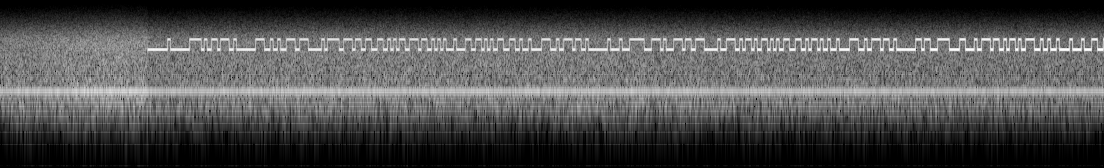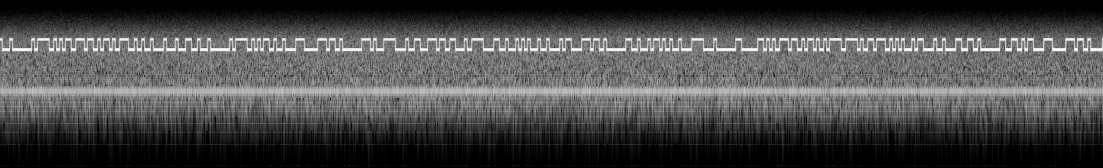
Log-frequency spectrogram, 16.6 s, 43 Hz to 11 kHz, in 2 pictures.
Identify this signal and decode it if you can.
RTTY (45.45 baud, 850 Hz shift), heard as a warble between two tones, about 2550 Hz centre, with radio static and a steady whistle near 540 Hz. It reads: NAME IS YURI, QTH MADRID, LOC DN10ES DN10ES. HOW COPY? PD9VR DE YB8IBM …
